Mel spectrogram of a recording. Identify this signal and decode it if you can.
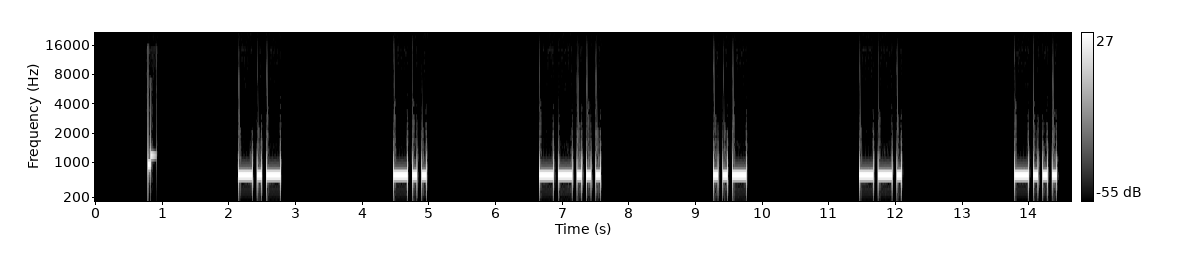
Morse code, heard as a keyed tone, about 17 wpm, spaced as for 5 wpm, 700 Hz. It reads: KD7UGB
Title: USA Call Signs - 6 Characters - 8x Character Spacing - 17wpm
